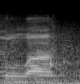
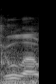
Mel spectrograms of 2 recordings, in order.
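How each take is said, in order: First: It begins with an H sound. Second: It begins with a J sound and an OO vowel. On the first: "it's not Hula" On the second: "it's definitely not Jula, which is what is most common"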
